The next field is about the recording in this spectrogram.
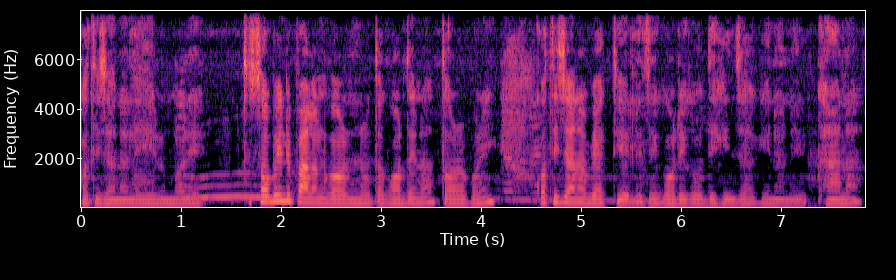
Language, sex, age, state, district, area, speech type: Nepali, female, 45-60, West Bengal, Jalpaiguri, urban, spontaneous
